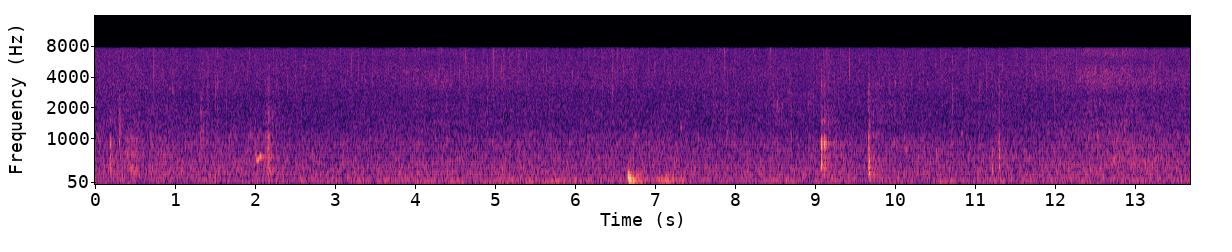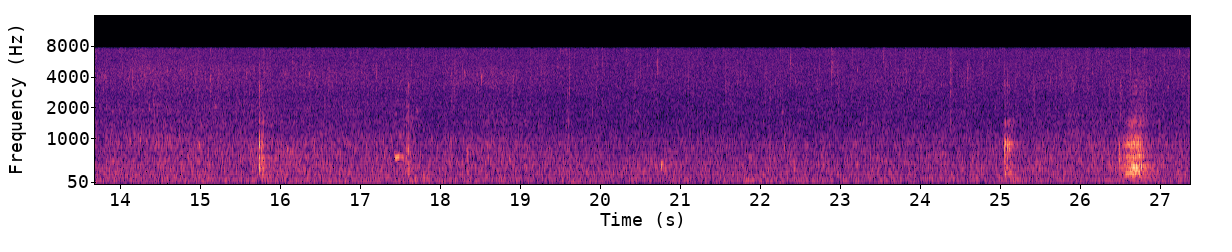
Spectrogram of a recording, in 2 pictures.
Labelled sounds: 26.5	26.8	croaking sound likely from a nearby submerged object, 0.78 to 1.1 kHz

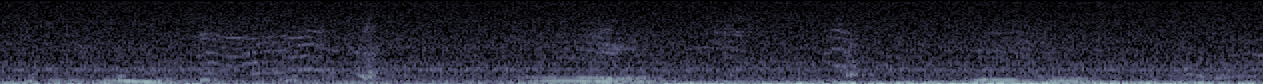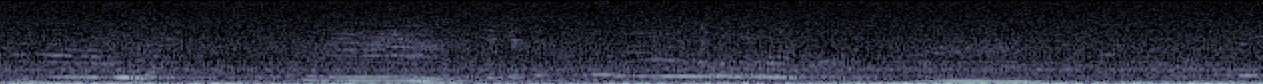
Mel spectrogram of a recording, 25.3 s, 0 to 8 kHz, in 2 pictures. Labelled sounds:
1.9	3.2	humpback whale, 1.1 to 2.4 kHz
5.9	6.2	humpback whale, 1.5 to 1.7 kHz
7.2	7.5	humpback whale, 2.0 to 2.5 kHz
13.3	13.6	humpback whale, 1.2 to 1.3 kHz
14.0	14.4	humpback whale, 0.96 to 1.1 kHz
16.0	16.7	humpback whale, 1.4 to 2.3 kHz
19.1	19.4	humpback whale, 0.80 to 0.93 kHz

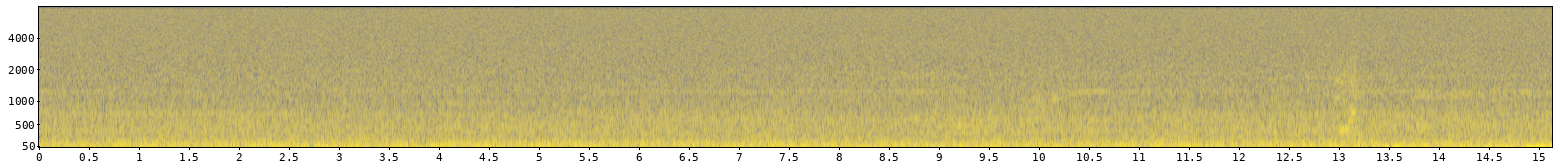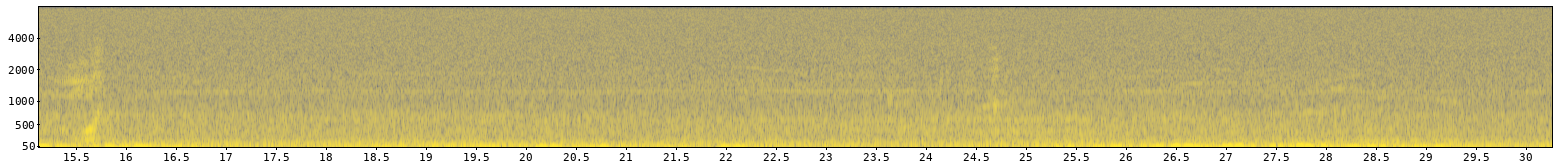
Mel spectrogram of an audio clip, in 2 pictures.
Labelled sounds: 10.4	10.7	humpback whale, 1.2 to 1.3 kHz
15.3	15.7	humpback whale, 1.5 to 1.7 kHz

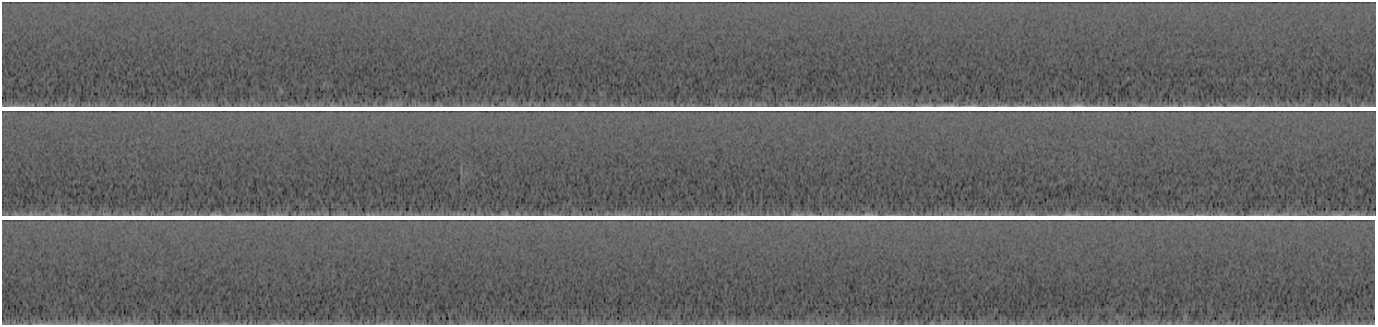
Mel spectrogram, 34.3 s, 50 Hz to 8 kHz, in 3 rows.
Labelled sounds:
20.2	20.4	killer whale, northern resident, A clan, AB subclan, 0.83 to 1.1 kHz

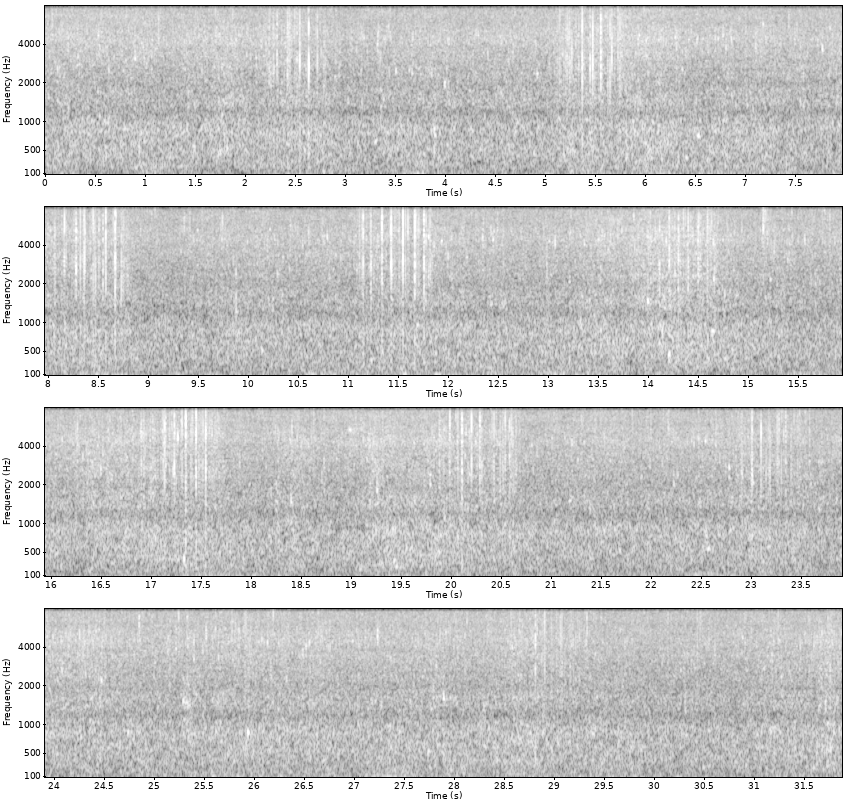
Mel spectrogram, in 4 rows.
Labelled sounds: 27.8	28.1	water noise, 1.4 to 1.8 kHz

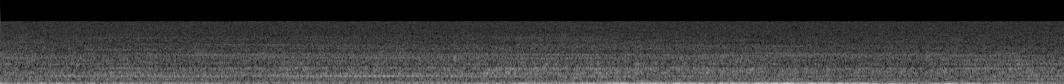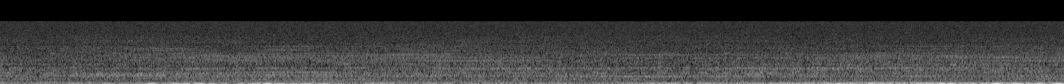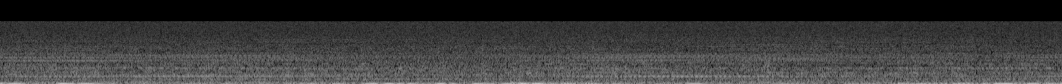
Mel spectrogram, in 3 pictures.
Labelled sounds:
12.6	13.7	vessel noise, 1.2 to 2.3 kHz

